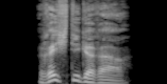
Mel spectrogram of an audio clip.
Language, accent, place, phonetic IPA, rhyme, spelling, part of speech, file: German, Germany, Berlin, [ˈʁɪçtɪɡəʁɐ], -ɪçtɪɡəʁɐ, richtigerer, adjective, De-richtigerer.ogg
- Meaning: inflection of richtig: 1. strong/mixed nominative masculine singular comparative degree 2. strong genitive/dative feminine singular comparative degree 3. strong genitive plural comparative degree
